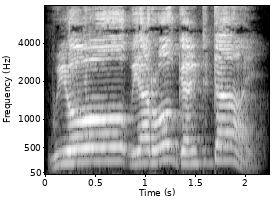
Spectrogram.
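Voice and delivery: loud, high wail of doom; doom shout. Acted. Prophet shouting doom to his master. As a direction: cry out that all will die.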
